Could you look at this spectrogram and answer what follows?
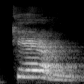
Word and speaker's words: quero: Quero, o U não é pronunciado.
